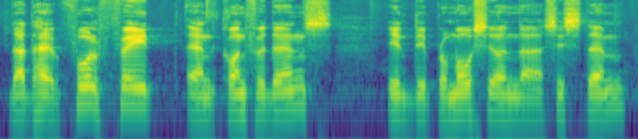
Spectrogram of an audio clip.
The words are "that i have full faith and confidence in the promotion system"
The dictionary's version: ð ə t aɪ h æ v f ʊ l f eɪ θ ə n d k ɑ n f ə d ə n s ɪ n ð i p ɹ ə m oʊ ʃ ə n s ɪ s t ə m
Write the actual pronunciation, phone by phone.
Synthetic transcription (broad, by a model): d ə t h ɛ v f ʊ l f eɪ t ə n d k ɑ n f ə d ə n s ɪ n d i p ɹ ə m oʊ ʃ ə n s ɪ s t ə m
